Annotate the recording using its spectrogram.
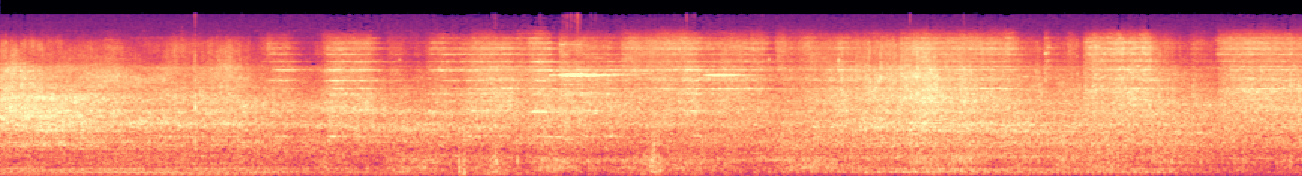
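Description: Steel wheels creak and squeal on the rails as a locomotive rolls slowly.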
